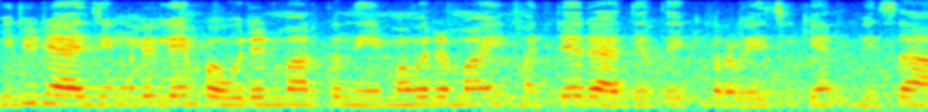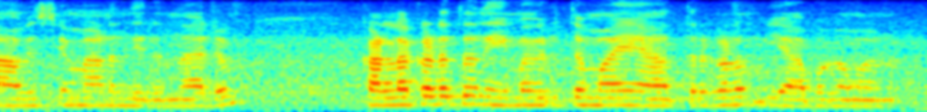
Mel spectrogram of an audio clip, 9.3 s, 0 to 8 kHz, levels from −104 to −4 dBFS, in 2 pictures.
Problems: none marked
